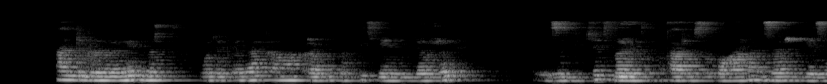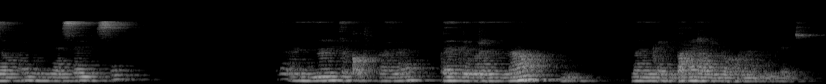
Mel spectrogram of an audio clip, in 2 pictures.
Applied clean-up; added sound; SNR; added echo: none; none; none; reverberation time 0.6 s.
